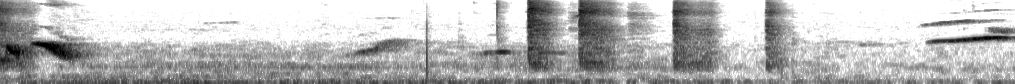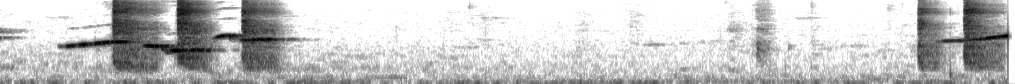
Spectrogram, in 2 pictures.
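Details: Long-tailed male Aceh white-rumped shama, agitated, gives sparse short whistles and slurred notes separated by pauses, interspersed with clusters of loud harsh rasping bursts over a faint hum.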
